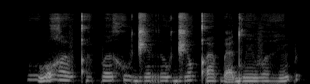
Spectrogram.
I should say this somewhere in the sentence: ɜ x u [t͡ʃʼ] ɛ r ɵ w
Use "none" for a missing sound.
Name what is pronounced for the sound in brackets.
d͡ʒ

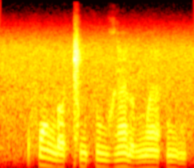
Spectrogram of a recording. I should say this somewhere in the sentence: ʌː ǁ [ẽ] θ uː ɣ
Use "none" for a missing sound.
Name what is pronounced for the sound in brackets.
ĩ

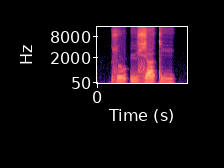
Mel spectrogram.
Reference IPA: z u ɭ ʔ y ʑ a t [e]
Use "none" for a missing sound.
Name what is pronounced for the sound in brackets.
i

